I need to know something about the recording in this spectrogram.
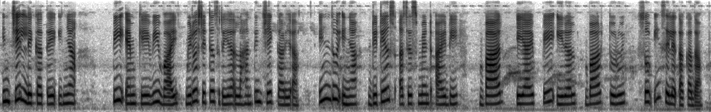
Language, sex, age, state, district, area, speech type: Santali, female, 18-30, Jharkhand, Bokaro, rural, read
